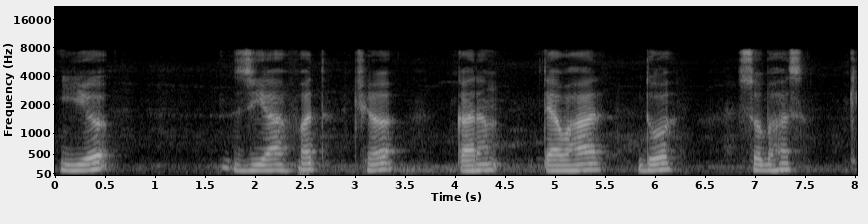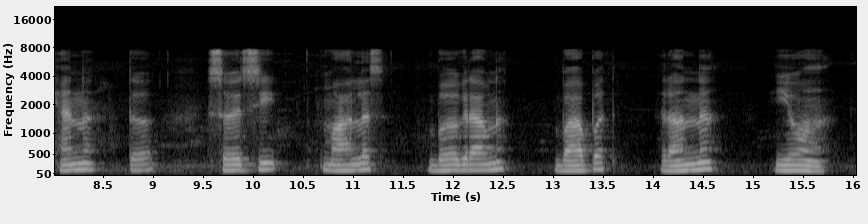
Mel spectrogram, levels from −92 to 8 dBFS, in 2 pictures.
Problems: none marked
